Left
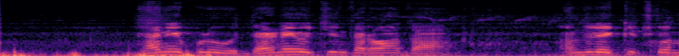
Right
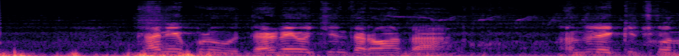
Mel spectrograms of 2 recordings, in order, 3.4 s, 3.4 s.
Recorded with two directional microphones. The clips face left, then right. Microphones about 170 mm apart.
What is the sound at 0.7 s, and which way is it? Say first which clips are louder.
Speech: left 4 dB; 30° left (ahead or behind).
